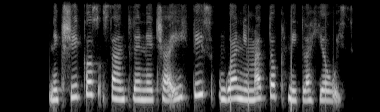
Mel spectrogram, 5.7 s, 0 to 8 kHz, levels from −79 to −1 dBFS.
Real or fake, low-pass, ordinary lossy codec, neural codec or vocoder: real; 7.2 kHz; Opus, 24 kbps; none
